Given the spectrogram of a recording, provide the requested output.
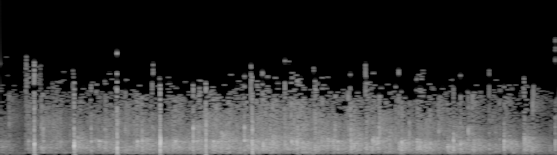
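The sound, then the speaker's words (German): A church audience applauds steadily after thanks to the new music team, a dense wash of many hands clapping with a few sharper individual claps standing out, sustained at an even, fairly loud level throughout. “Also einen Applaus für ihn.”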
